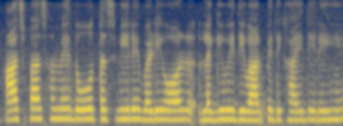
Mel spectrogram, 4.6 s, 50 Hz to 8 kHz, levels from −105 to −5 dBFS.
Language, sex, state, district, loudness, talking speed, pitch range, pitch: Hindi, female, Madhya Pradesh, Bhopal, -17 LUFS, 185 wpm, 210-225 Hz, 215 Hz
